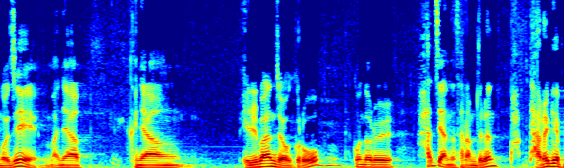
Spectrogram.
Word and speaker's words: 태권도: 태권도라고 발음을 한 거고.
